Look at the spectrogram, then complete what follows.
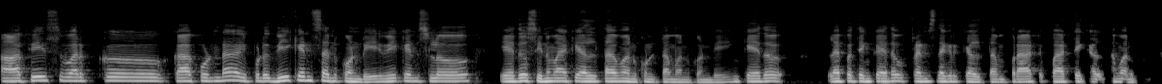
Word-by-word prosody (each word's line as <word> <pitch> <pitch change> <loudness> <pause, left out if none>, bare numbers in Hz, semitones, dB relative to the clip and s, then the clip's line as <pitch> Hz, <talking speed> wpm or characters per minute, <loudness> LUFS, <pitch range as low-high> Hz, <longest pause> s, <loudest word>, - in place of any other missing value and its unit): Office 180 +5 +1
work 165 +1 -3 0.7
కాకుండా, 155 +3 +1 0.2
ఇప్పుడు 150 +1 -1
వీకెండ్సనుకోండి 160 -8 +2 0.2
వీకెండ్స్‌లో, 150 -1 0 0.6
ఏదో 145 +3 +4
సినిమాకి 145 +1 +3
వెళ్తాం 135 0 +3
అనుకుంటామనుకోండి. 110 -4 -3
ఇంకేదో 135 +3 0 0.6
లేకపోతే, 135 +1 +1
ఇంకేదో 135 +2 +2 0.2
ఫ్రెండ్స్ 135 0 0
దగ్గరికి 130 0 0
వెళ్తాం, 120 0 -2
ప్రాట్ 125 0 0
పార్టీకి 125 +1 -1
వెళ్తాం 125 +2 -4
అనుకుంటాం. 120 - -9
140 Hz, 105 wpm, -22 LUFS, 125-150 Hz, 0.7 s, ఏదో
